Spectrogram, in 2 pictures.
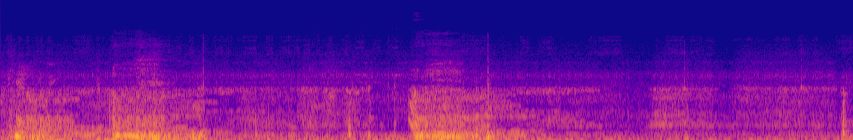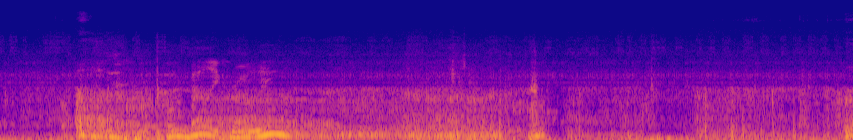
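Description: A man's wordless voice sounds and breathing: three short voiced stretches with sliding pitch, at the start, about three seconds in and around seven to eight seconds in. Between them come scuffing and rustling as he crawls over the dusty dirt floor of a low cave.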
